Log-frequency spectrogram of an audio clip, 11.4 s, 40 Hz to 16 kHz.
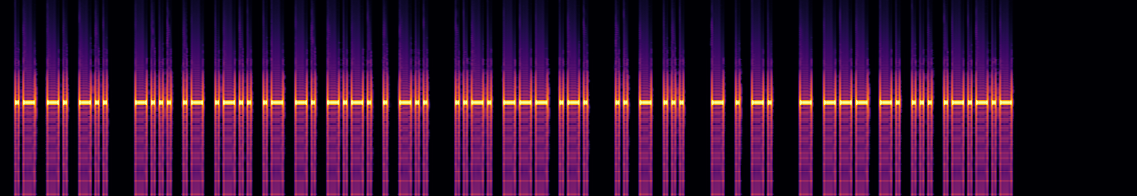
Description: Morse code, heard as a keyed tone, about 30 wpm, 700 Hz. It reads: AND BALANCED FOR ITS TEN TONS.
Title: A Sound Of Thunder 30wpm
